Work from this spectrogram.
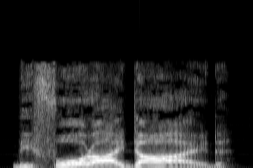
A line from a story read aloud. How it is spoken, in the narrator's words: Anorak says, speaking in a much deeper voice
